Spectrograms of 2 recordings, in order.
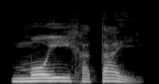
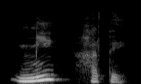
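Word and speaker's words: μοιχᾶται: Y esto en el buen erásmico sería moi hatai, ¿sí? Pero en el griego, como el griego se pronuncia modernamente, se pronunciaría mi jate, mi jate.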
